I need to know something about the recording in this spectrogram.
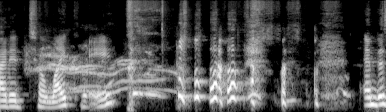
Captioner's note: laughter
